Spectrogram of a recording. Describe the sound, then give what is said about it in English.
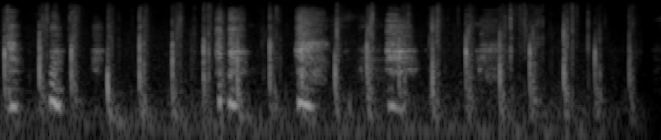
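People running while escaping: many quick, fairly faint footfalls in an uneven rhythm, continuing throughout. “Just keep running.”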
